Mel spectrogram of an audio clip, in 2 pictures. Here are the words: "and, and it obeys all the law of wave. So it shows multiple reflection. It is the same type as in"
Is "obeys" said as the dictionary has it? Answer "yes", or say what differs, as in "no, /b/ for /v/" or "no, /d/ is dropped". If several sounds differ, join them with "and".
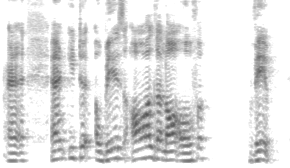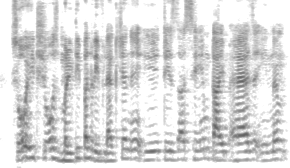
yes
